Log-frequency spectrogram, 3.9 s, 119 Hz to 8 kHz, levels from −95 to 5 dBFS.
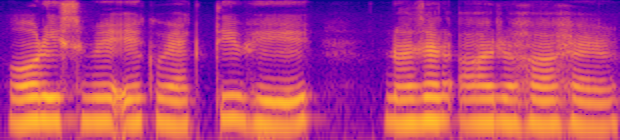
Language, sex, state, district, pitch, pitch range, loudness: Hindi, female, Bihar, Patna, 205 Hz, 195-215 Hz, -17 LUFS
